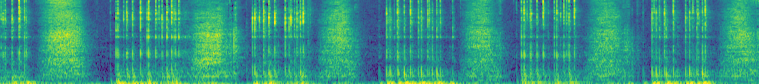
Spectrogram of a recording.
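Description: Long painted fingernails rub and scratch across the surface and grooved edges of a folded, closed light wooden mancala board resting on a table. Six rasping scratch passes swell and fade in a steady rhythm, each a dense, dry scraping with a heavy low rumble and a faint bright hiss.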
